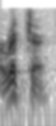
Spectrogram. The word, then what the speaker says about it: Rickter: It's spelled R-I-C-K-T-E-R, Richter.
